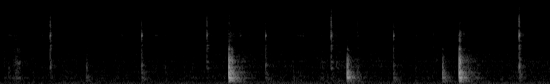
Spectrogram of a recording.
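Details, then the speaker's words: Shapeoko3 CNC V-wheel removed and held in a small vise, rocked by hand: sharp irregular plastic clicks as the plastic outer wheel slops a fraction of a millimeter on its bearing, causing Z-plate flex; loose V-wheel. "can certainly hear it clicking. It's moving, a fraction of a millimeter, but it is noticeable."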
